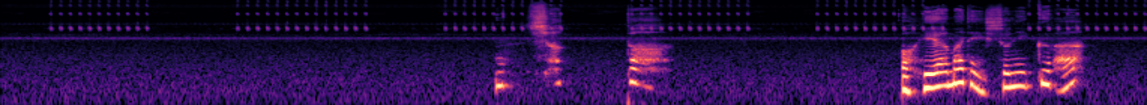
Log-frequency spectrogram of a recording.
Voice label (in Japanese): 温かい添い寝, ASMR; 癒しを届けに行くお店 憩恋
